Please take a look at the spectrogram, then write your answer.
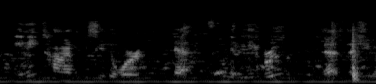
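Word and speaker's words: את: Bereshit bara Elohim es hashamayim ve'haaretz. So Bereshit bara. So in the beginning, he made, namely God, what? Es, et. Let me check my pronunciation to use correct academic Hebrew. Et.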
